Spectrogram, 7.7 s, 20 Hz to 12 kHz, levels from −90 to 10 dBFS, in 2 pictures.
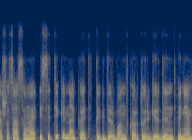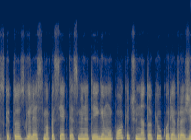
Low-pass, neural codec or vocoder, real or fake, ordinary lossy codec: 7.2 kHz; none; real; Opus, 16 kbps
